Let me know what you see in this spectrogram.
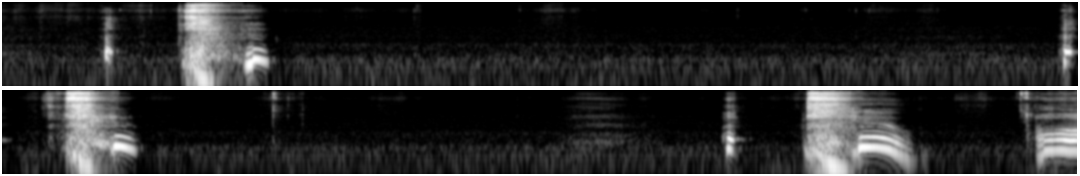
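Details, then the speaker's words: Three loud, uninduced sneezes in a sneezing fit with tissues; the person reports feeling particularly itchy. Each has a sharp inward breath and a forceful voiced burst, spaced several seconds apart. "I'm definitely going to sneeze again I can feel it it's tickling I'm going to sneeze"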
